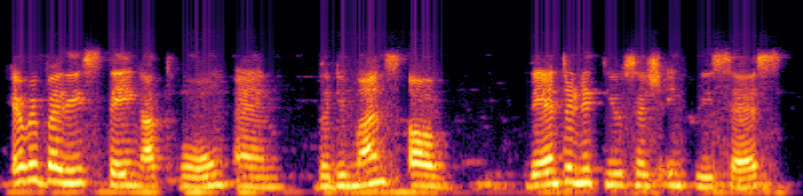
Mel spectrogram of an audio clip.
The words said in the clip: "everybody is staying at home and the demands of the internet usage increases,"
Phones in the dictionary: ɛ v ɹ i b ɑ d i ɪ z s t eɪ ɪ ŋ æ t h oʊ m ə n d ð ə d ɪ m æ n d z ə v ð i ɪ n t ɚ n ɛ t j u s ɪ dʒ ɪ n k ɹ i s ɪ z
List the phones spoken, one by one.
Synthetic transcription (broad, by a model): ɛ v ɹ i b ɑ d i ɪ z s t eɪ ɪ ŋ æ t h oʊ m ə n d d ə d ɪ m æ n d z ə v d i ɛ n t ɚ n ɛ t j u s ɪ dʒ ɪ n k ɹ i s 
